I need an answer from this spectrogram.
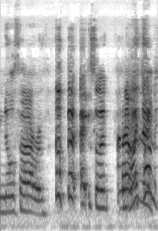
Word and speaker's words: Northowram: Look that you're saying Northowram correctly. Lots of people say it wrong. Oh, am I? Good. 4 First Avenue saying we say Northowram.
